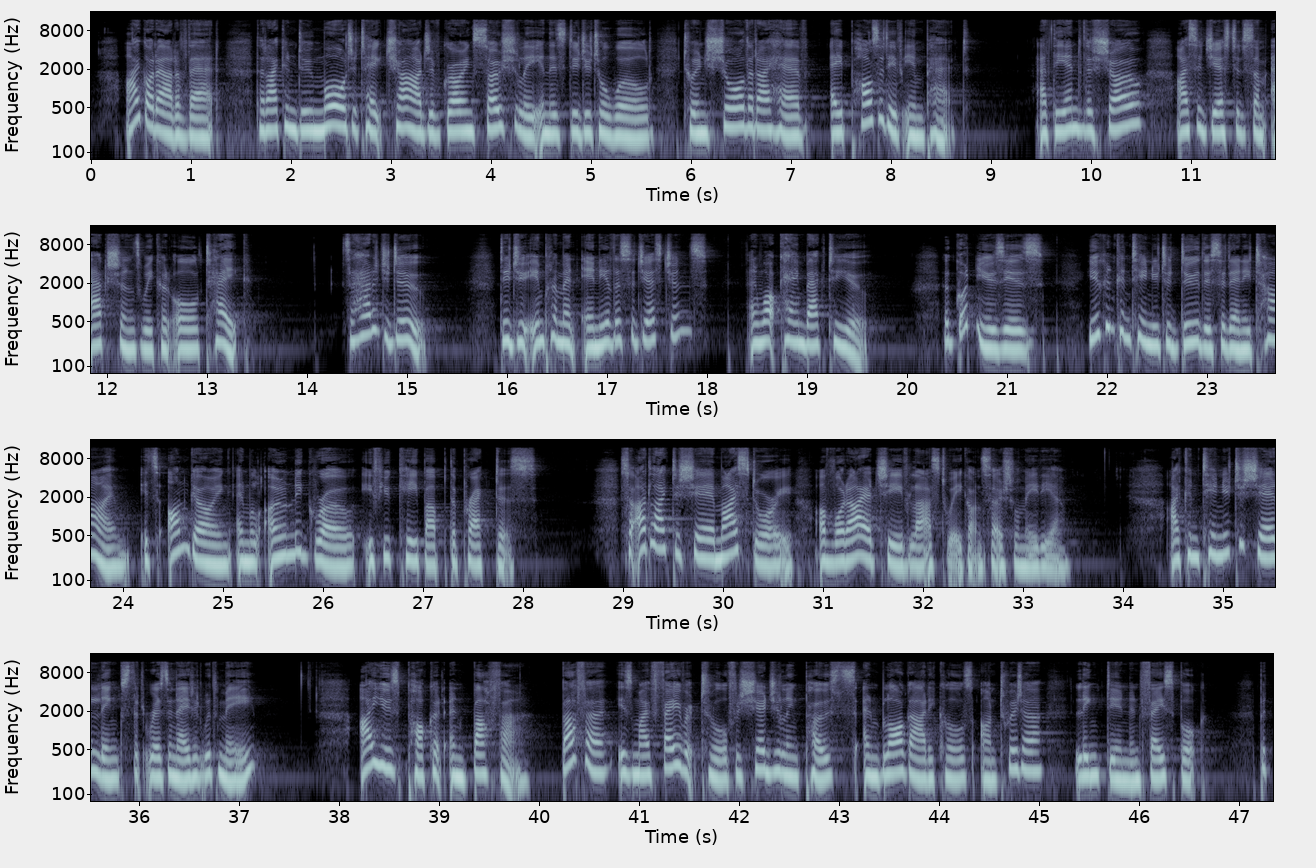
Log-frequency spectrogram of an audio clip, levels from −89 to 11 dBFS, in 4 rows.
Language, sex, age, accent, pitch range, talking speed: English, female, 50-69, Australian, 180-230 Hz, 165 wpm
